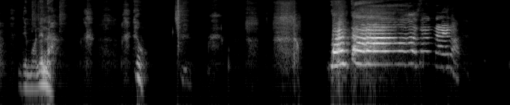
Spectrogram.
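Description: A middle-aged man speaks with strain, then shouts loudly.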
